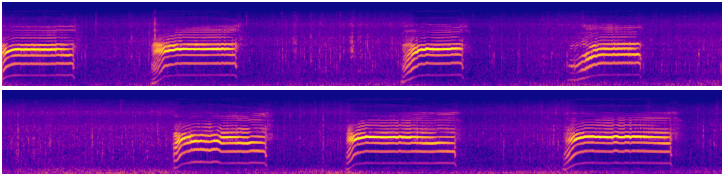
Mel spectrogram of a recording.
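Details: Park cats in the rain: a persistent series of seven or eight loud meows, some short and upswept, others longer and held, coming every one to two seconds with a quieter gap midway, rain pattering throughout.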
